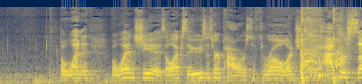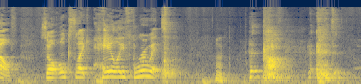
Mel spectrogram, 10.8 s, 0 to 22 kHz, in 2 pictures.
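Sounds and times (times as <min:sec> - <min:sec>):
speech: 0:00.9 - 0:10.5
harsh raspy coughs: 0:04.5 - 0:05.3, 0:08.7 - 0:10.8.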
